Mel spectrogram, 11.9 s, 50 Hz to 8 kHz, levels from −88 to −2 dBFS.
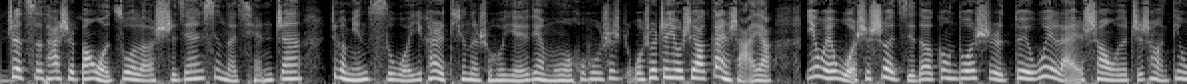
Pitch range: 185-230 Hz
